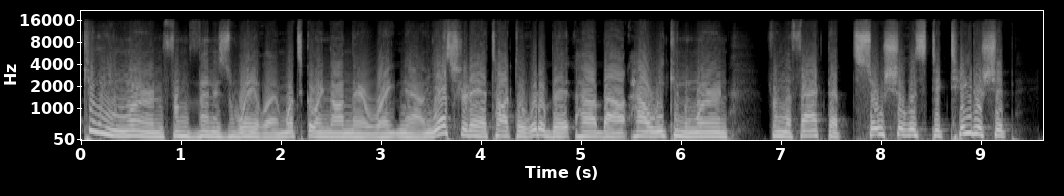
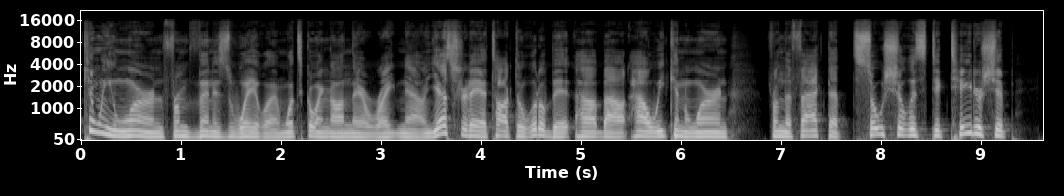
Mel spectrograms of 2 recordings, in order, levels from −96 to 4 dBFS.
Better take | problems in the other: second | distortion; heavy; 26% of the sound clipped

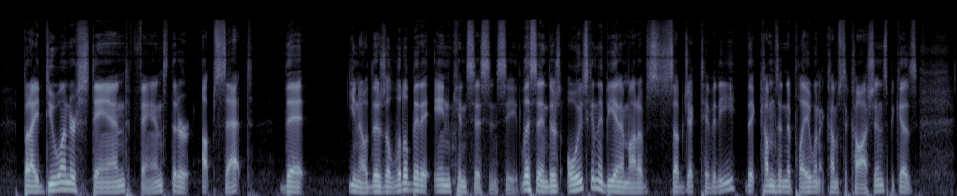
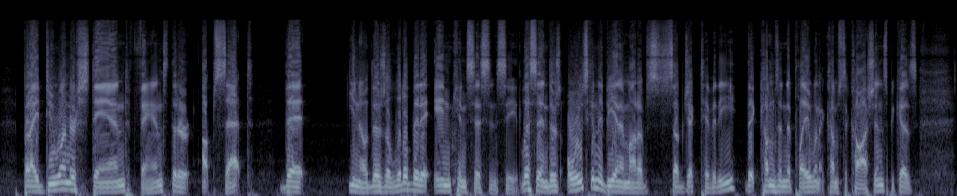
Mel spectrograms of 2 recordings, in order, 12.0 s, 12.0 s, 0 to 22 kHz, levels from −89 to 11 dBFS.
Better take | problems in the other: first | distortion; heavy; 9% of the sound clipped

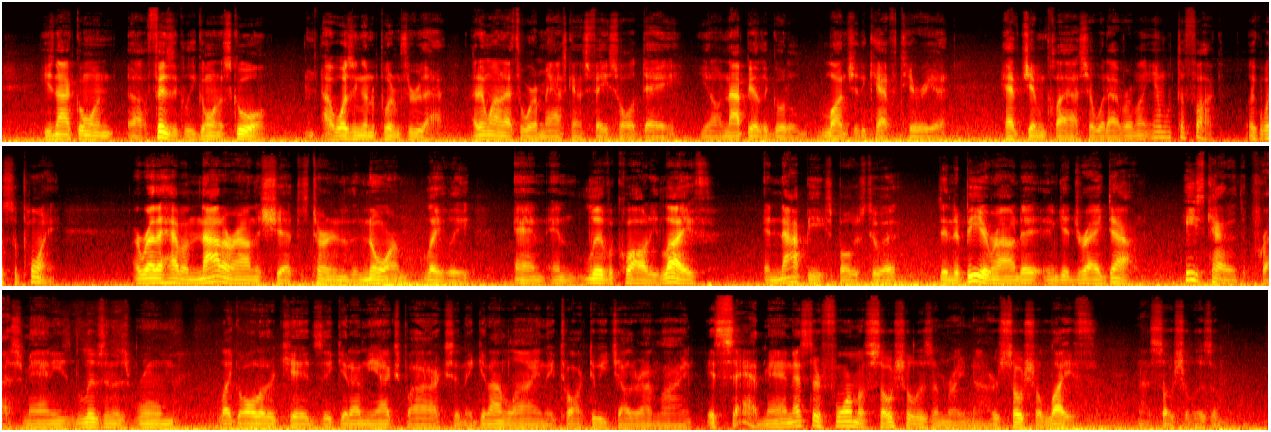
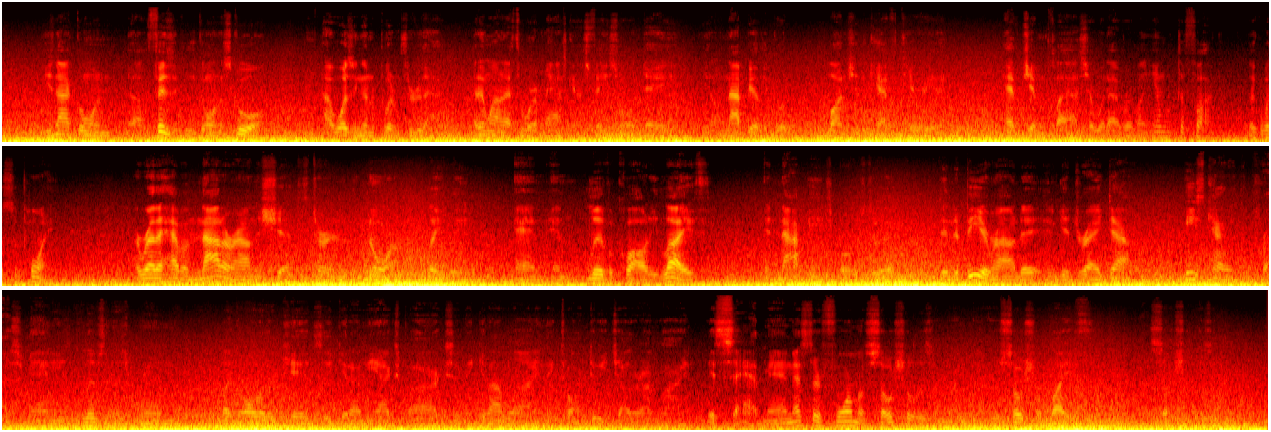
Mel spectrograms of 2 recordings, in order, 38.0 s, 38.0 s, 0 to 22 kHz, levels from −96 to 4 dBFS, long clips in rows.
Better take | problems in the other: first | low rumble; loud; throughout; 4 dB below the speech; faint in the first

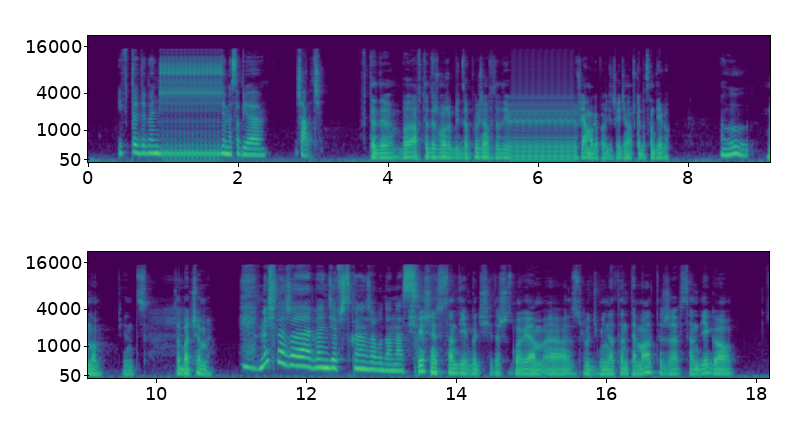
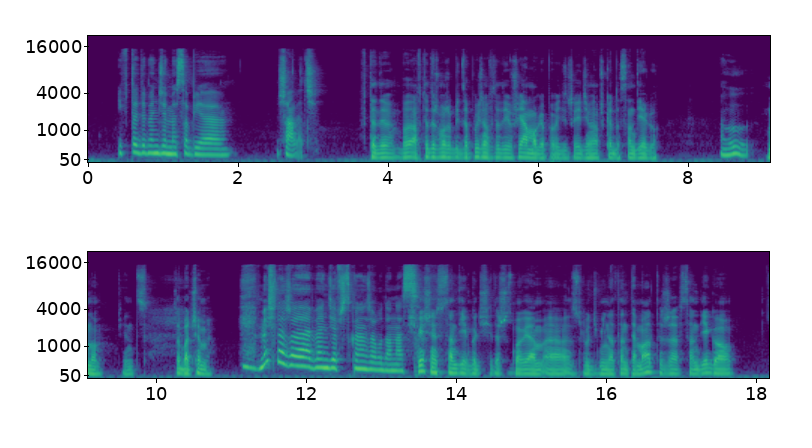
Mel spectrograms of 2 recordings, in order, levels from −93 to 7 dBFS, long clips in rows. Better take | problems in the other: second | audio freezing; at 1 s for 1 s and at 5.5 s for 1 s

